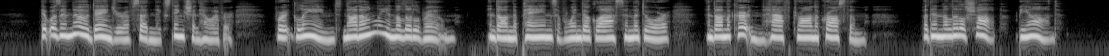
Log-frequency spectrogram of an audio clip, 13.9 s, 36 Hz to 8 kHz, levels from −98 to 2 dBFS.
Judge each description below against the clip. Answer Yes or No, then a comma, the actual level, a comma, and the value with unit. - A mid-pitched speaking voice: No, high, 220 Hz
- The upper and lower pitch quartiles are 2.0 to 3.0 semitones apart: No, average, 3.4 semitones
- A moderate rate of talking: Yes, average, 180 wpm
